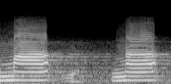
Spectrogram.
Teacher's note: Dan huruf nun dan mim memang huruf yang dia sifatnya rongga hidung. Nyebutin ma, ya, na, itu harus didorong ke rongga hidung.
